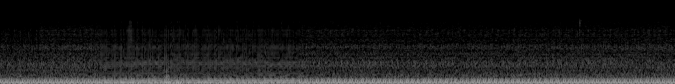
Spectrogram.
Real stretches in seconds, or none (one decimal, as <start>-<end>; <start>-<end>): 0.0-1.0; 3.0-6.8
